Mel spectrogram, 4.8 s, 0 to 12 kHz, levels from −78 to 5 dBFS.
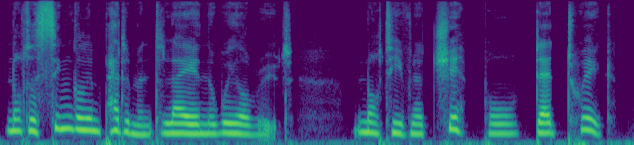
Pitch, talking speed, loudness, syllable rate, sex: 205 Hz, 190 wpm, -18 LUFS, 5.4 syllables/s, female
